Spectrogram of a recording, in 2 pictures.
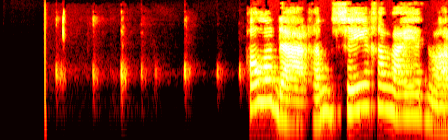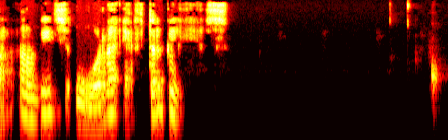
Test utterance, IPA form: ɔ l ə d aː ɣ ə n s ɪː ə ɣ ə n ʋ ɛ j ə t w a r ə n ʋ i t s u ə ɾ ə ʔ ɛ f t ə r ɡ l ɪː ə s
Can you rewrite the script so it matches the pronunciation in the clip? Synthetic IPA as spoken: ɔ l ə d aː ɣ ə n s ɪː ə ɣ ə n ʋ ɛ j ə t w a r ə n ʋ i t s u ə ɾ ə ʔ ɛ f t ə r ɡ l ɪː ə s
